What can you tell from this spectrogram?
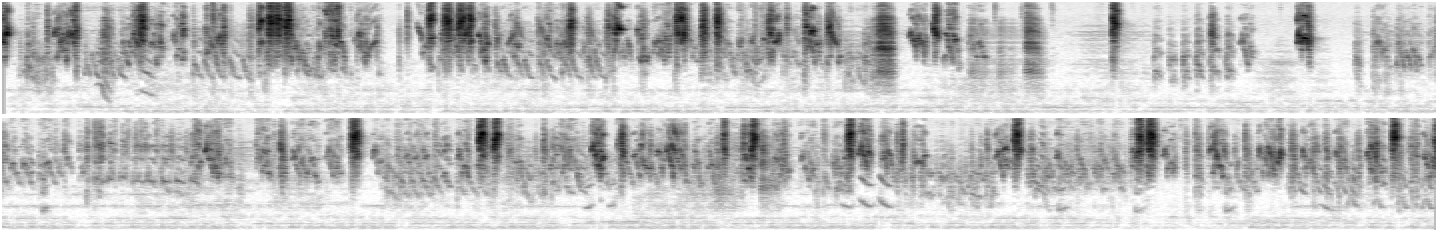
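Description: Indian ringneck parakeets chattering in rapid, high chirps and squawks during courtship, with a quieter spell about a third of the way in.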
